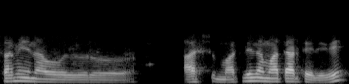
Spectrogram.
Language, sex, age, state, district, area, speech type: Kannada, male, 18-30, Karnataka, Chitradurga, rural, conversation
